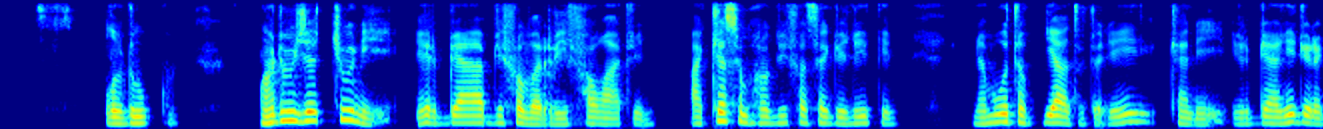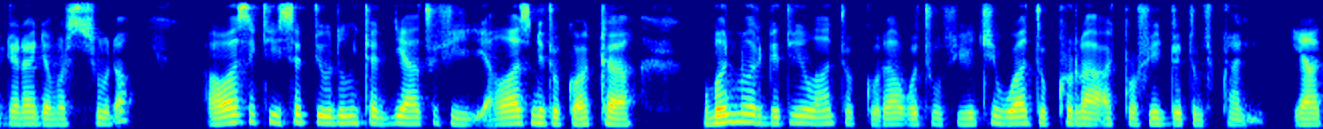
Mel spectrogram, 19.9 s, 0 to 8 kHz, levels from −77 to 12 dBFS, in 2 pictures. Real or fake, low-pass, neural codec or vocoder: fake; 7.2 kHz; autoencoder, 22.05 kHz, a latent of 192 numbers a frame, VITS, trained on one speaker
